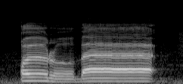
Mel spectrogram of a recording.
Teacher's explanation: इसी तरह यहाँ पर कुछ नहीं, क़ुरबया नहीं पढ़ेंगे, सिर्फ आखिर में बा के ऊपर कड़ा ज़बर है। कड़ा ज़बर की वजह से एक अलिफ के मिकदार ऊपर खींचना है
